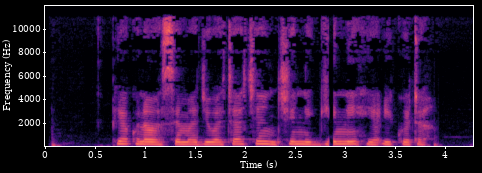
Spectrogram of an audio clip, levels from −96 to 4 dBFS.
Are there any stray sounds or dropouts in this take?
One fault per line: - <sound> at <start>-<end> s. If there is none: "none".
- dropout at 2.8-2.9 s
